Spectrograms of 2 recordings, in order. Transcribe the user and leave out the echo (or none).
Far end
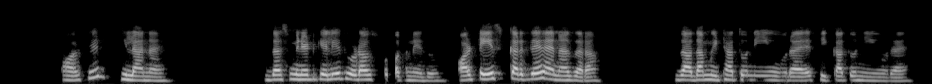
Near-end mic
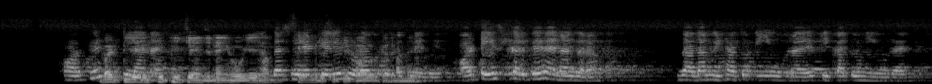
बट ये रेसिपी चेंज नहीं होगी हम सेम रेसिपी फॉलो करेंगे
